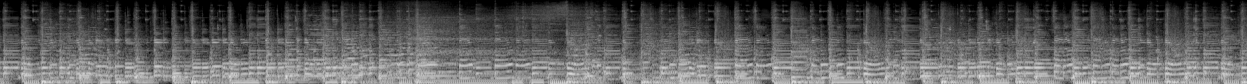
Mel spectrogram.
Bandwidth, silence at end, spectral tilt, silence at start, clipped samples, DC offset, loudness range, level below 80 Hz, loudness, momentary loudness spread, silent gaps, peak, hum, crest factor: over 20 kHz; 0 s; -5.5 dB/octave; 0 s; under 0.1%; under 0.1%; 1 LU; -26 dBFS; -15 LUFS; 3 LU; none; 0 dBFS; none; 14 dB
